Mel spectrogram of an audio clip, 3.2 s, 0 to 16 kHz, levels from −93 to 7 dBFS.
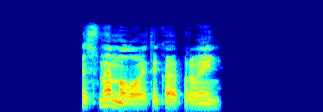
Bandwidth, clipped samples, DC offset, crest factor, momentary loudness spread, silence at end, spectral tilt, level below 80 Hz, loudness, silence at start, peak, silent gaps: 7.8 kHz; under 0.1%; under 0.1%; 22 dB; 13 LU; 1.05 s; -5 dB/octave; -68 dBFS; -22 LUFS; 0.8 s; -4 dBFS; none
